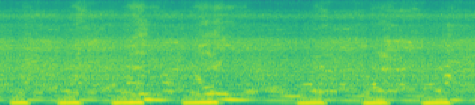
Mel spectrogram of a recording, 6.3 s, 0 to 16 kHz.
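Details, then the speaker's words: Honda Vario 125 with severe brebet (stuttering) after repair and ECU reset; fuel pump pressure was normal and injector checked. Short, even throttle blips rise and fall cleanly with no stumble, pull responsive again; normal revving. "ini sudah selesai Berarti tarikan motor sudah kembali responsif sekarang kita matikan sa kontaknya"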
